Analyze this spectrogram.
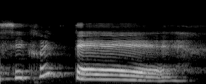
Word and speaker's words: secrétaire: Agora, na palavra secrétaire, secretária, eu vou pronunciar secrétaire, aberto, secrétaire, ok?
